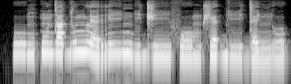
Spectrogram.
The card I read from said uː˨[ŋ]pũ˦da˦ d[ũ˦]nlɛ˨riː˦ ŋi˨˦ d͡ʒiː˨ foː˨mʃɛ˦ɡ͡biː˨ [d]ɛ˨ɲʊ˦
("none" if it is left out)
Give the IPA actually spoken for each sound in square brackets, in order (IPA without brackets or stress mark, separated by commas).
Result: ŋ, u˦, d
